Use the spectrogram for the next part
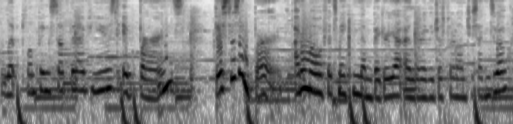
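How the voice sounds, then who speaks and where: A young woman chatting casually through a product review vlog, bubbly and full of "like". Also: fairly high pitch. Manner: bubbly, chatty, with many likes. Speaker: social media creator.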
